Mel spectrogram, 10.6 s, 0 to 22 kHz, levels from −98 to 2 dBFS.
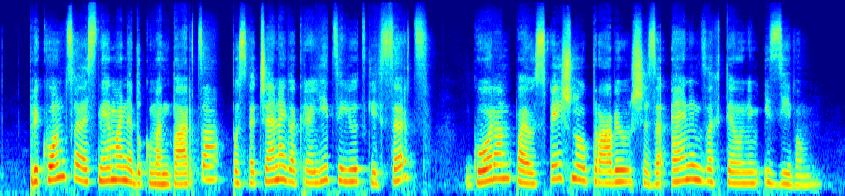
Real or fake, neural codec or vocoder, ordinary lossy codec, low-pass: fake; codec, 44.1 kHz, 2.6 kbps, DAC; none; none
